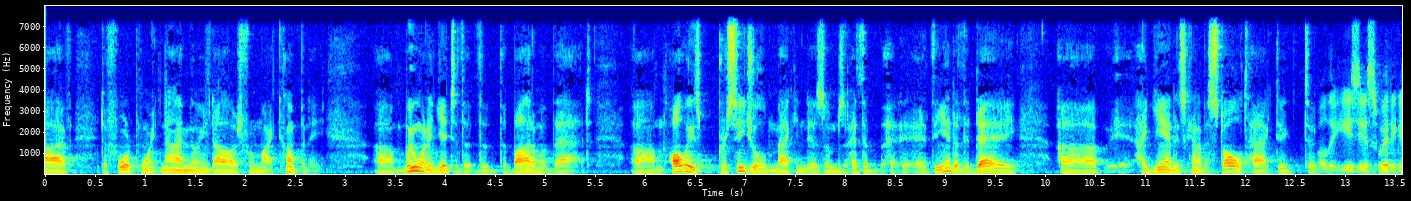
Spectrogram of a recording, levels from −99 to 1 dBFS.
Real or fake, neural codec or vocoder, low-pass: real; none; 7.2 kHz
